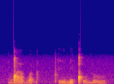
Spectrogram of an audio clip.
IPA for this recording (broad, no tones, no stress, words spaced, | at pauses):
ŋ͡ǃaɡʷaɡ | pʰeneǃʰo nɤ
